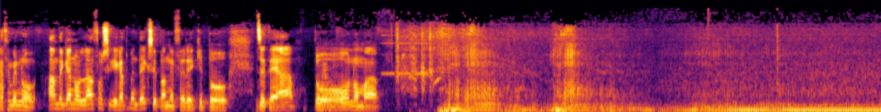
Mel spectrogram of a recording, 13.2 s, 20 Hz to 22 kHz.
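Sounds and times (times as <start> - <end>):
speech: 0.0 - 6.0
V6 car engine revving: 6.1 - 13.2
V6 car engine in a loud roaring idle: 7.2 - 13.2.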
